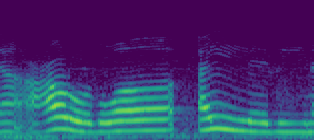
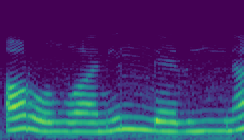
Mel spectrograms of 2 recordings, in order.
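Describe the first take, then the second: First: ارضا ends on a long a and الذین starts fresh, with no nun; pausing reading. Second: ارضا للذین recited slowly as arozan-illadhin with the nun sounded; joined reading. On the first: Teacher showing students the pause at the verse end, slow recitation. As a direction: stop on ارضا, then begin الذین anew, very slowly. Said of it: "اور جب وقف کریں گے ارضا". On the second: Teacher showing students the joined reading, slow recitation. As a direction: carry ارضا into للذین with a clear connecting nun. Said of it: "ملا کر پڑھیں گے تو نون قطنی کو پڑھیں گے".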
